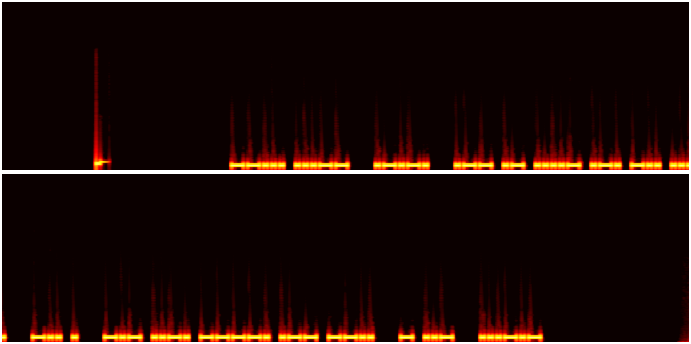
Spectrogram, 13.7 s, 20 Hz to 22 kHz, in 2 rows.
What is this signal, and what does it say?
Morse code, heard as a keyed tone, about 32 wpm, 700 Hz. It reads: 73 <AR> WA4RDS DE KF9WZ TU <SK>
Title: K1USN SST QSO Practice 30wpm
